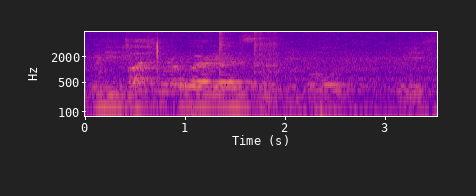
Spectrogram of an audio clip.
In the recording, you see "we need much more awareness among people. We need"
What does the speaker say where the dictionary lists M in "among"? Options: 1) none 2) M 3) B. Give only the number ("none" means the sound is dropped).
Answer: 1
